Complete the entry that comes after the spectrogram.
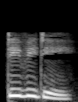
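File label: "dvd", American English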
